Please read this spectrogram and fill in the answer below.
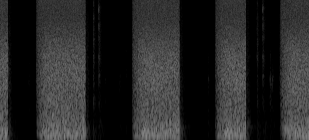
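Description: Pink noise played back in Pro Tools in bursts of about a second, started four times, each fading up smoothly over about a quarter second because the Fade In button is on, instead of starting with a sharp, knife-edge attack. Each burst cuts off abruptly when playback stops.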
